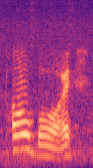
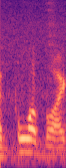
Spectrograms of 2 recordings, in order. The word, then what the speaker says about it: po' boy: You originally pronounced the word po' boy, and I see you've just amended it to poor boy correctly.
